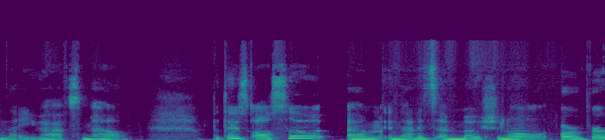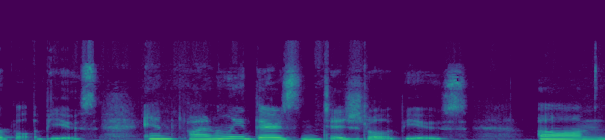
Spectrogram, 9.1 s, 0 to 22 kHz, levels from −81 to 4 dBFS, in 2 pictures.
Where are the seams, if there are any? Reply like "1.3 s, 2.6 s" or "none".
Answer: 2.9 s, 5.6 s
